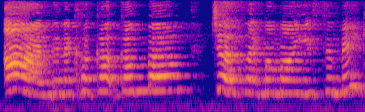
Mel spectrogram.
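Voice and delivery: loud, hot-tempered outburst; angry cry. Acted. Gator fed up with the teasing, crying out loud. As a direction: boil over like the gumbo. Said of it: "he cries".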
